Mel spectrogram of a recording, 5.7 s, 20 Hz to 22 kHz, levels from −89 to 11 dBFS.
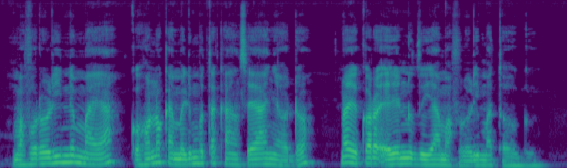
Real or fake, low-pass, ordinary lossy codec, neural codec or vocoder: real; none; none; none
